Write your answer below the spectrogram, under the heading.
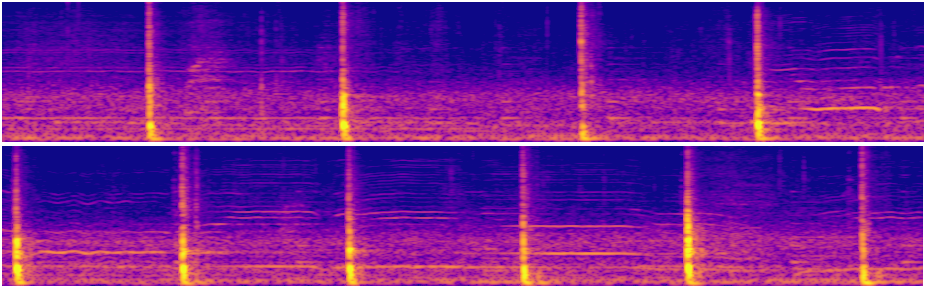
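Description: A wooden stake being driven into the ground with a heavy log swung as a bushcraft mallet: ten sharp wood-on-wood knocks, evenly paced at a little more than one a second.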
